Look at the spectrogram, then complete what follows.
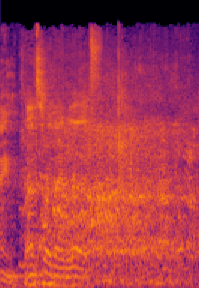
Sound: audience laughing

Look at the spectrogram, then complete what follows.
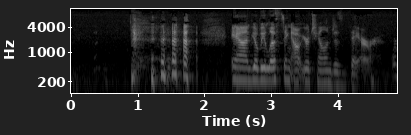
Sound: laughs loudly

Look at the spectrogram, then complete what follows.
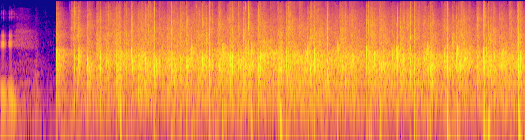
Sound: crowd clapping

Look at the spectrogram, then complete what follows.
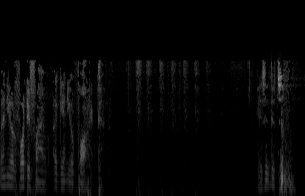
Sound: laughs

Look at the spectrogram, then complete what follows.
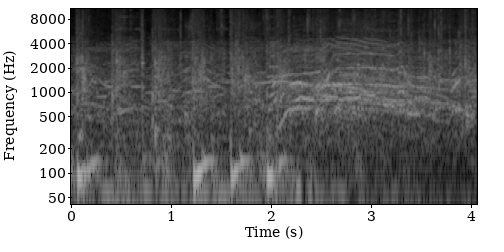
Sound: cheers

